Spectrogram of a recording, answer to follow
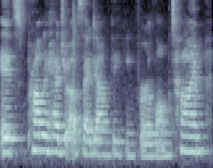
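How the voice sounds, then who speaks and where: Hoarse, chatty woman reading tarot. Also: mid-range voice, moderate pace, fairly bright tone. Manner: chatty and encouraging, many "you know"s. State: losing her voice, slightly hoarse. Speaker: tarot reader. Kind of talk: weekly tarot reading to camera. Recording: echoey room, mic at a distance.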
